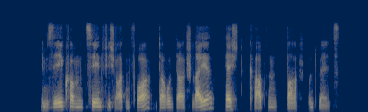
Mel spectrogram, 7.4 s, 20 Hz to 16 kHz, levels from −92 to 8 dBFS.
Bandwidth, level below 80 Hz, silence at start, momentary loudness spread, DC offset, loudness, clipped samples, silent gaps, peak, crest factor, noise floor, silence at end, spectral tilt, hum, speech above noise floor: 7.6 kHz; -76 dBFS; 0.85 s; 16 LU; under 0.1%; -33 LUFS; under 0.1%; 3.47-3.51 s, 4.29-4.48 s, 4.75-4.98 s, 5.55-5.72 s, 6.10-6.15 s; -12 dBFS; 20 dB; under -90 dBFS; 0.65 s; -4.5 dB/octave; none; over 57 dB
